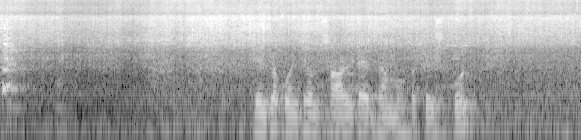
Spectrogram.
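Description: A metal spoon scrapes and stirs soft food in a metal pan.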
